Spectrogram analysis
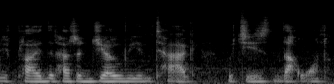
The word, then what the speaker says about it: Jovian: played that has a Jovian tag, which is that one. I keep pronouncing that as Jovian, but I don't think it's pronounced Jovian. I think it's pronounced Iovian, but I'm not 100% on that.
